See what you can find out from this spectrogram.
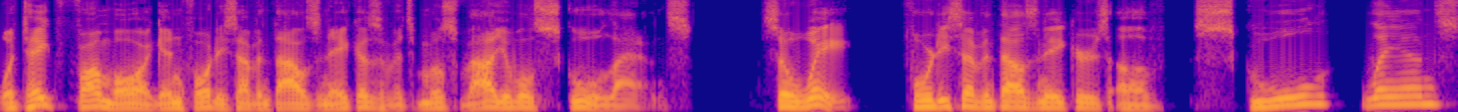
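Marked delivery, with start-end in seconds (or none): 0.0-4.3 put-on old transatlantic accent, higher. Reading a headline aloud to the others, in an old transatlantic accent. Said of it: "I'll do transatlantic voice".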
